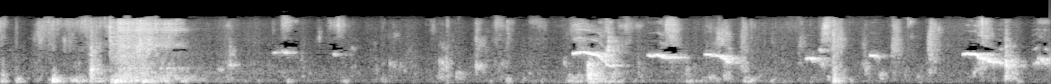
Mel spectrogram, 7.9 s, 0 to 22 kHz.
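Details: Torfheide 'B' litter puppies at one month, playing on 19 December, give short falling whines and squeaky yips repeated through the second half, after an opening burst of rustling and scraping.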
